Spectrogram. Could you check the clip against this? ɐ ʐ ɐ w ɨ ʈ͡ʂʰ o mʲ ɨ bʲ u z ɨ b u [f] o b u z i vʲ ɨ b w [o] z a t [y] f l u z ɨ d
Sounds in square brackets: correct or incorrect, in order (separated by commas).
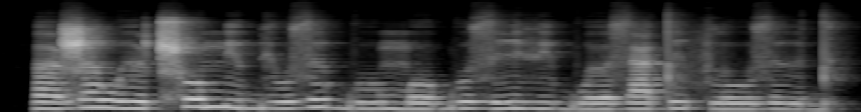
incorrect, incorrect, incorrect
